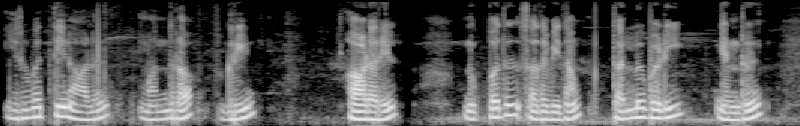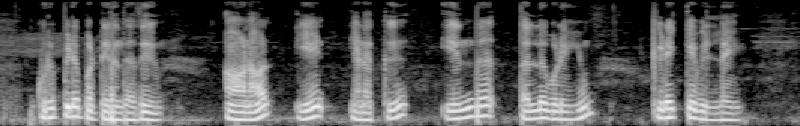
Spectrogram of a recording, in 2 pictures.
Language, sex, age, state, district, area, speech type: Tamil, male, 18-30, Tamil Nadu, Tiruvarur, urban, read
